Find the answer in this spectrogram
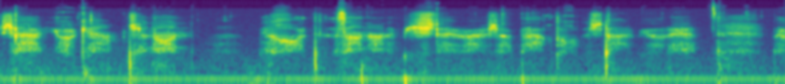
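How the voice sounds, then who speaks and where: A woman whispers fairly slowly as noticeable background noise carries on. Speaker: ASMR creator and storyteller. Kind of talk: bedtime storytelling reading of a classic tale. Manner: soft, slow, relaxing.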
